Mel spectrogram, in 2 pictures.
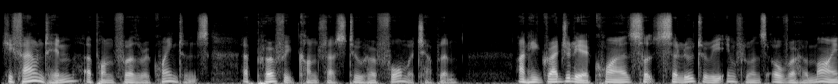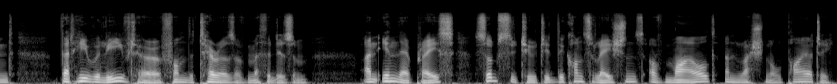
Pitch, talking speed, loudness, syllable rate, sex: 105 Hz, 160 wpm, -20 LUFS, 5.4 syllables/s, male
